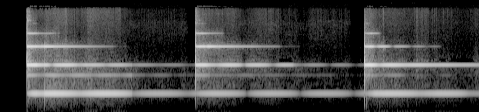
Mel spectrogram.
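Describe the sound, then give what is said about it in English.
A meditation bell rings three times at the close of a meditation. Each strike is clear and bright, with a long sustained tone that fades slowly before the next one. No one speaks. “listening to the sound of the bell as the meditation comes to a close, noticing the sound arising and passing away.”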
